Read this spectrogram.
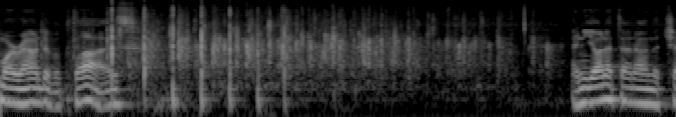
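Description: A man claps his hands rapidly.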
